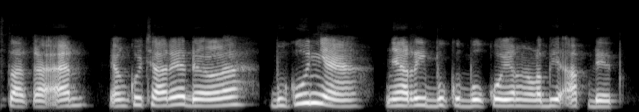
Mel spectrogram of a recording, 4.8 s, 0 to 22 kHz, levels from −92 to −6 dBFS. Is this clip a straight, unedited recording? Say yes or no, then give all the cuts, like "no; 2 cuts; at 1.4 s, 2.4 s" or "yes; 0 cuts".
yes; 0 cuts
